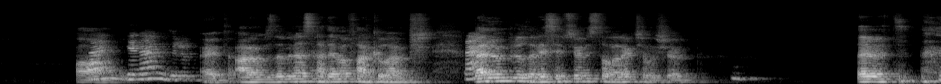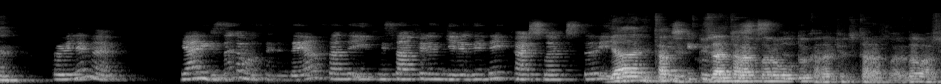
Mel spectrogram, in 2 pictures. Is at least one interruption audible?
Yes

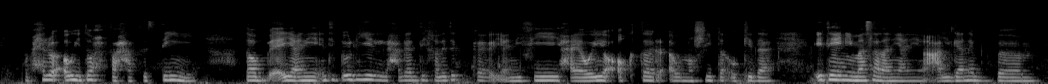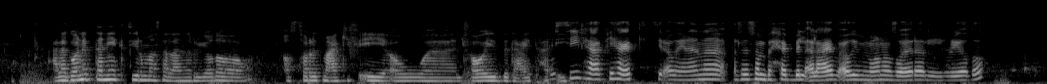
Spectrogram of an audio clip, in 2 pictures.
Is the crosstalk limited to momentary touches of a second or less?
Yes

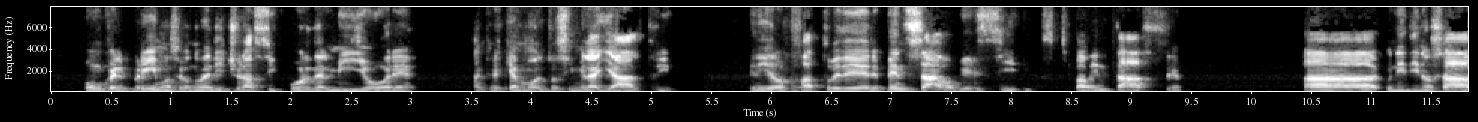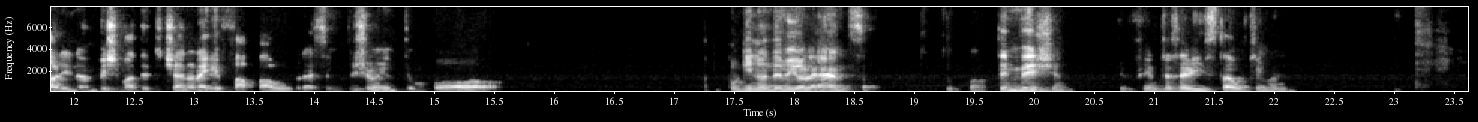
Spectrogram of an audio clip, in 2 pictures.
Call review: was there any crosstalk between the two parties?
No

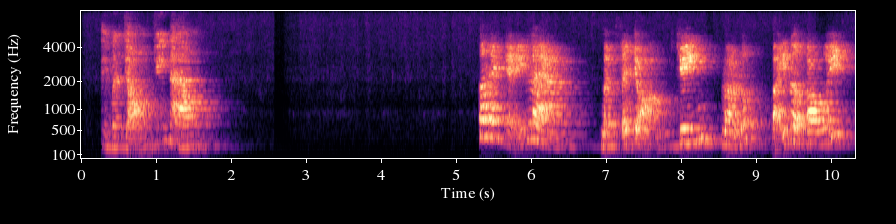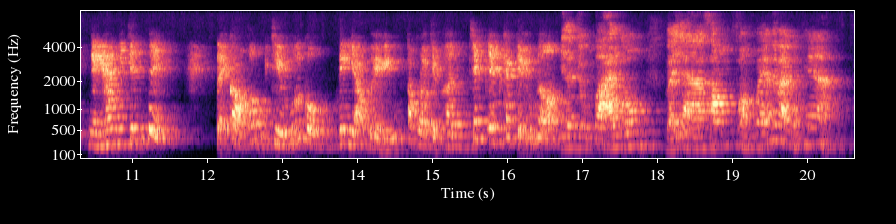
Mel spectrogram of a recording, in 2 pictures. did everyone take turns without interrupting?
Yes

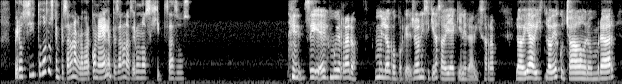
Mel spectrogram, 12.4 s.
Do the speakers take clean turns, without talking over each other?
Yes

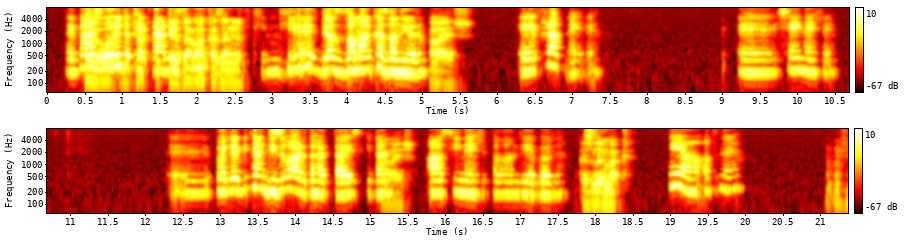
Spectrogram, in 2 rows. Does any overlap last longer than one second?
Yes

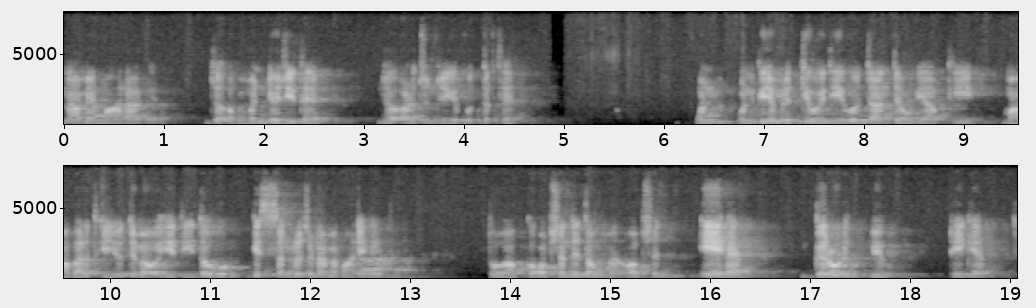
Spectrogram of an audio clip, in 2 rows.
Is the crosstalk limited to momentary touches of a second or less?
Yes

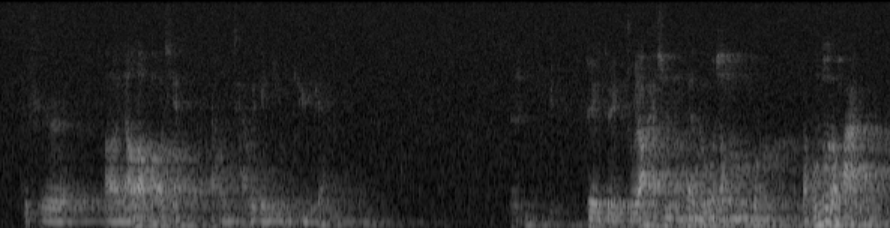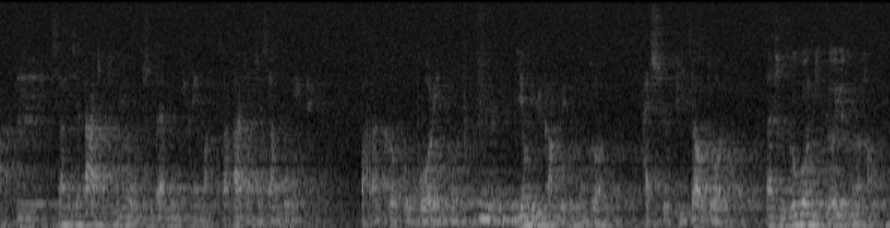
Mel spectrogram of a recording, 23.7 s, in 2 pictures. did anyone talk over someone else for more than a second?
Yes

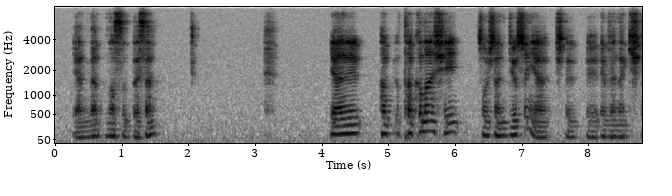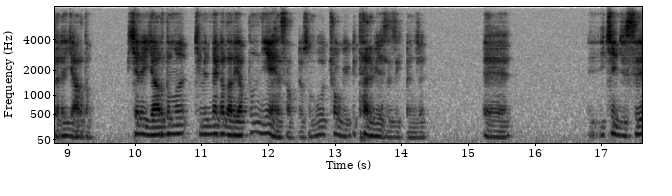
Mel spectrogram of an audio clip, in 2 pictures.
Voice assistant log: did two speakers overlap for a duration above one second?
No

